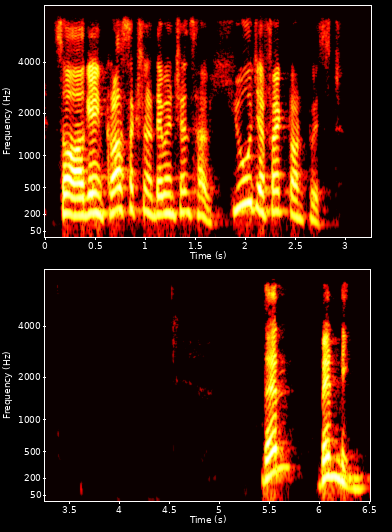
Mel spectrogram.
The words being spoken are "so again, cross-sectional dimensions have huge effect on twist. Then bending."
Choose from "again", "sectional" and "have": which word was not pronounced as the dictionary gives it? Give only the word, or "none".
none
